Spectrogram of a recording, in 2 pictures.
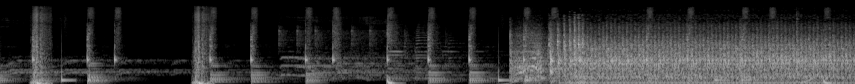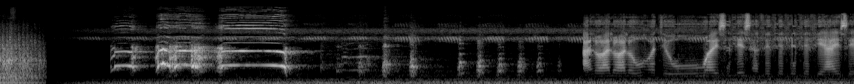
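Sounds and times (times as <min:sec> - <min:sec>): motor running: 0:05.1 - 0:09.0
rooster crowing: 0:09.6 - 0:14.0.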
